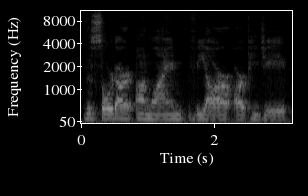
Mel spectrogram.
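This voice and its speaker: A man's voice: mid-range voice, flat delivery, takes it slowly. A man hosting a gaming live stream, talking casually and enthusiastically in a loose, rambling, slangy way. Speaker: host of a video game channel's live stream.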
